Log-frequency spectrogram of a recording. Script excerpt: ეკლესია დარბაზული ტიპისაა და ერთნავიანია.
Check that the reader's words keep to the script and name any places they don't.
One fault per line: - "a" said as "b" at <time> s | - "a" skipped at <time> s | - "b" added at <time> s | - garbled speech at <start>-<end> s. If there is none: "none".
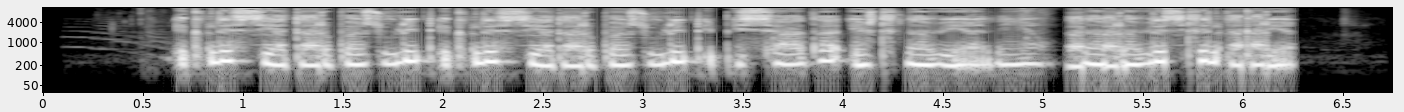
- "ეკლესია დარბაზული" added at 2.0 s
- garbled speech at 5.1-6.3 s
